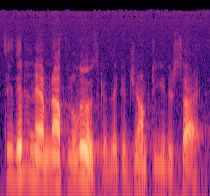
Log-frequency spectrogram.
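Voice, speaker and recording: A man preaching a sermon as dramatic storytelling, acting out crowds and swinging from loud shouts to hushed asides. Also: on the high side, animated, fast, phone-quality sound. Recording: long hall reverb.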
